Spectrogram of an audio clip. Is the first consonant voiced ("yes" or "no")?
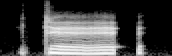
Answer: no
